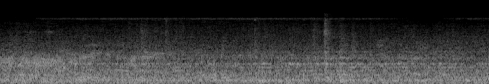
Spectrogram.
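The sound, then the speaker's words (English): A city metro train in motion with a passenger riding it, heard as a steady, loud rumble with rattling and a few brief high squeals, continuous throughout without pause. “Entering a metro train platform, Martin spots Libby, who is standing near the edge. Martin rides the train, staring through the windows between his and another car at Libby.”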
